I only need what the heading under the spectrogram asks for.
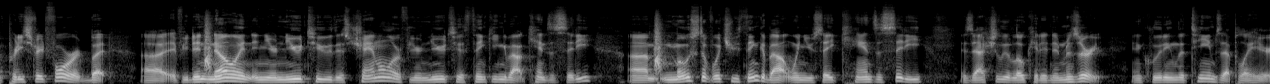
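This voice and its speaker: A man in his thirties from California, talking casually to a vlog camera about his own life, with lots of fillers and restarts. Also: fairly low pitch. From Los Angeles, California. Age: 30s. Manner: chatty, with frequent fillers and restarts. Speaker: YouTube host.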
